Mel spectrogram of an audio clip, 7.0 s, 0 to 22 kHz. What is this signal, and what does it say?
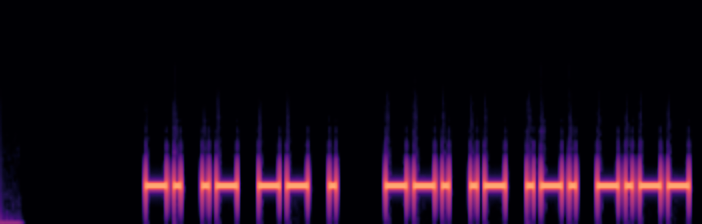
Morse code, heard as a keyed tone, about 17 wpm, 700 Hz. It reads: NAME GARY
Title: Practice QSO - Exchange 1 - Beginning - 17wpm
